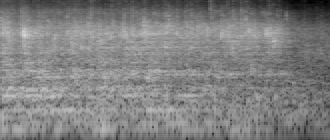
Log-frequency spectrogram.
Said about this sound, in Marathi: शेंगा अशा स्वच्छ पाण्याने धुवून घ्यायच्या.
